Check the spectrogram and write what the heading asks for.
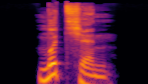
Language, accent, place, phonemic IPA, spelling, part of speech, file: German, Germany, Berlin, /ˈmʊtçən/, Muttchen, noun, De-Muttchen.ogg
- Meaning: endearing form of Mutter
